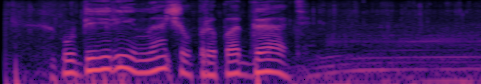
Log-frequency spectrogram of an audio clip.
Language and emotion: Russian, angry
